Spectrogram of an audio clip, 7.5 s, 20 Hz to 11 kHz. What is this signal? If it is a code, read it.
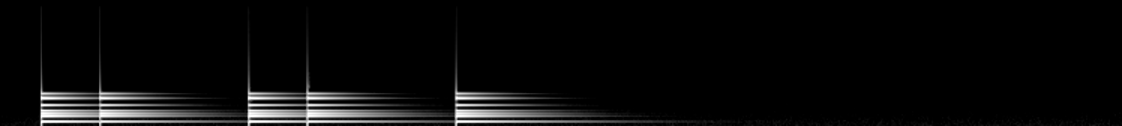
Ship's bell, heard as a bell. 5. Five half-hours of the watch have passed.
